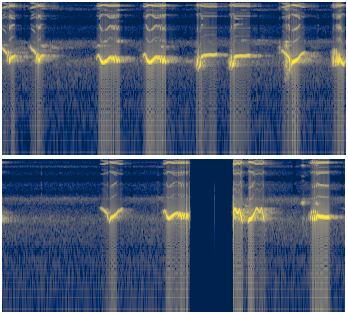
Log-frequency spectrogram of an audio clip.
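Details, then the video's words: Pale-breasted thrush (sabiá-poca) singing in Brazil: about a dozen short, clear whistled notes, some rising, some falling or trilled, in loose bursts with a long pause midway. No other sounds. "O Canto da Sabiá Branca. Sabiá Poca cantando."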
